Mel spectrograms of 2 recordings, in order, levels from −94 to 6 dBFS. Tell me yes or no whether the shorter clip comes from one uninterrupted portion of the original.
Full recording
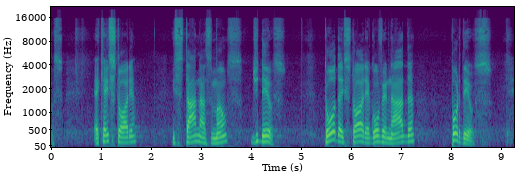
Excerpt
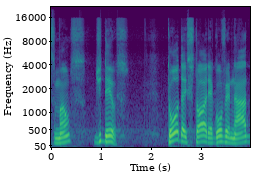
yes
